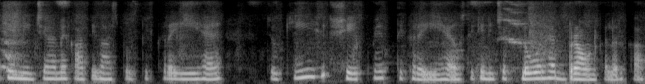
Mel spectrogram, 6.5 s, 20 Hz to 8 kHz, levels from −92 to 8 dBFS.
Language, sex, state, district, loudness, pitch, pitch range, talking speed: Hindi, female, Delhi, New Delhi, -20 LUFS, 210 Hz, 200-230 Hz, 205 wpm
